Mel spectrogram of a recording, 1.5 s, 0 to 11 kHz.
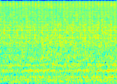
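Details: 2007 Kia Spectra, manual, 166,000 miles, initial complaint crank no start: harsh, clattery idle with an uneven knocking edge over a loud hiss; scope crank and cam traces show camshaft timing way over-advanced.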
